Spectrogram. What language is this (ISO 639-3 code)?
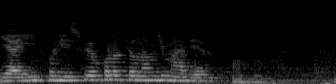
por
